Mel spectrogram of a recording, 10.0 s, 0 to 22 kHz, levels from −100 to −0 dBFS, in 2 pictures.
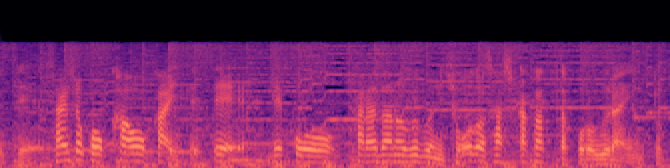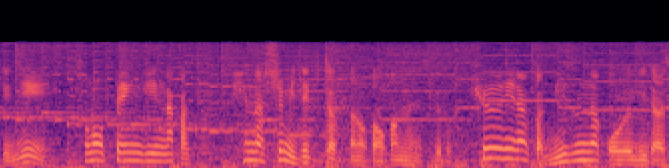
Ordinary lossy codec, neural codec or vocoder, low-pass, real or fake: none; none; none; real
